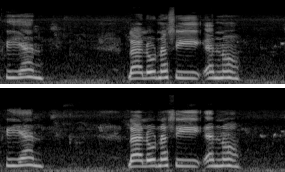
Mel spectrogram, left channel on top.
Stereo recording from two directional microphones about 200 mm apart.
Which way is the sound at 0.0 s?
Centre (ahead or behind).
